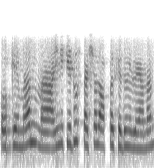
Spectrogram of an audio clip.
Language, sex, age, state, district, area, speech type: Tamil, male, 45-60, Tamil Nadu, Ariyalur, rural, conversation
